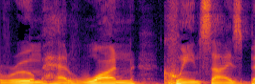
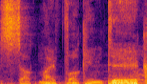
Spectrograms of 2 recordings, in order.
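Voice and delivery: lightly voiced low, lustful crush; a touch of low-voiced come-on; imagined seductive command; 6 semitones lower than usual. Crush imagined replying to his grab, mock seductive.

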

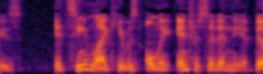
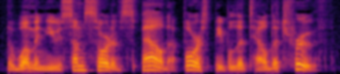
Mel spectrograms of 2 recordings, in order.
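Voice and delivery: plain reading voice

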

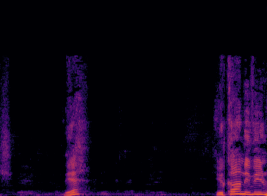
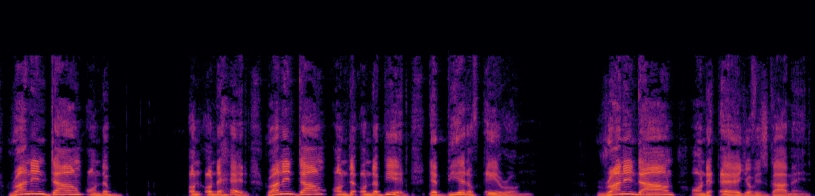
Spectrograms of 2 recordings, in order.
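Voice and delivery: psalm read aloud; 3 semitones higher, 7 dB louder than usual. Acted. Reading psalm aloud, loud.

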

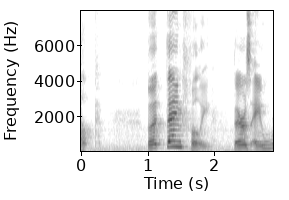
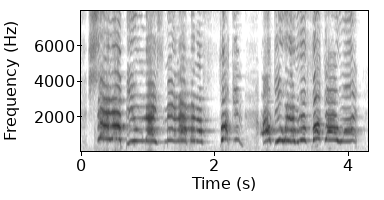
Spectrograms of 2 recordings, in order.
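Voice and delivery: much higher, much louder screaming with a manic laugh; furious shriek; 15 dB louder, faster than usual. Acted. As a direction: shriek him down like a raging girlfriend. Girlfriend screaming in acted quarrel.

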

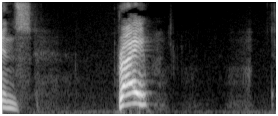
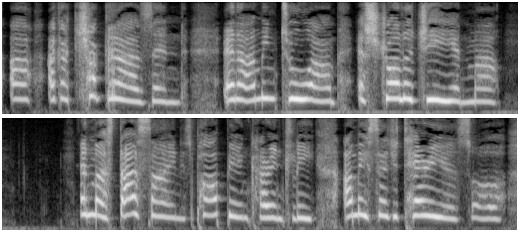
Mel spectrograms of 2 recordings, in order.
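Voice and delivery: higher airhead singer voice with cooed oohs; 5 semitones higher than usual. Retold or imitated. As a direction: imitate a would-be mystical songstress, trailing between thoughts. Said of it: "All of these girls are trying to be deep".

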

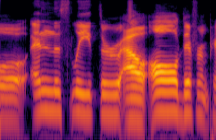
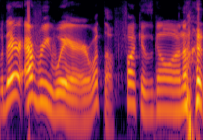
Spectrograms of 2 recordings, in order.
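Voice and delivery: higher-pitched exasperated confusion, played for laughs; mock bewilderment; 5 semitones higher, 5 dB louder than usual. Player swamped by Whispers that are everywhere, mock bewildered. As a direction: act out losing track, voice raised in pitch.

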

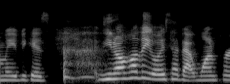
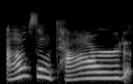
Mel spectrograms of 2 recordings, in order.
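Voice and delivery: slow, higher southern drawl; imitating southern drawl; 5 semitones higher, much slower than usual. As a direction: mimic a friend's drawn-out southern twang. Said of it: "just now you were like".

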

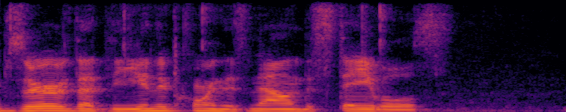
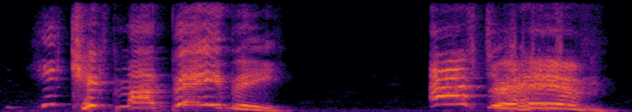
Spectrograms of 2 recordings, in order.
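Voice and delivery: much higher mock mother yelling; outraged mother; 13 semitones higher than usual. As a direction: shriek it out like a furious mother chasing a thief. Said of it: "the child's mother goes like".

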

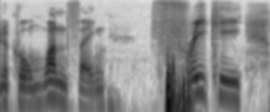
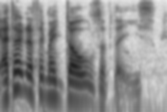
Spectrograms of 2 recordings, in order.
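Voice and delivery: ordinary delivery

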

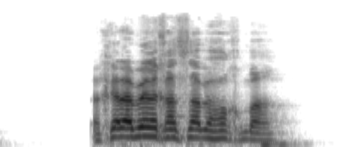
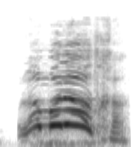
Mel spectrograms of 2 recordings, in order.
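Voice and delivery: high mocking cry; 5 dB quieter, much faster than usual. Preacher to listener, high insisting cry.

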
